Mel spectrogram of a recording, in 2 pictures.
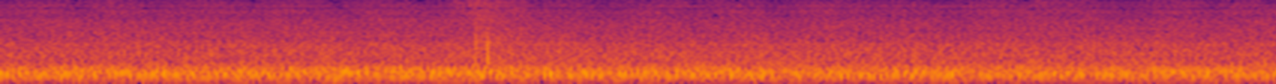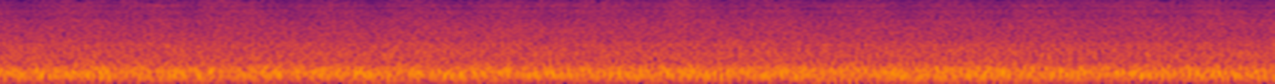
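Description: Steady low background rumble with no rhythm, with one sharp click about two seconds in.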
